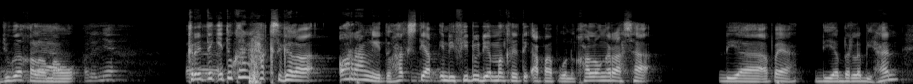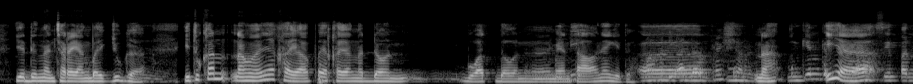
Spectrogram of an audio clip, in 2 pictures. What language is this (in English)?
Indonesian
